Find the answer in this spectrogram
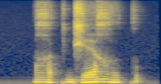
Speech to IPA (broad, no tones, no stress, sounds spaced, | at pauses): ʁ ʏ k d͡ʒ e ʁ ṳ k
